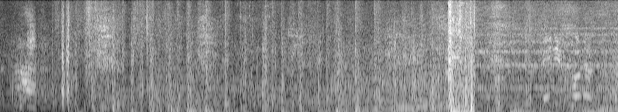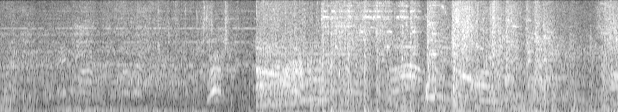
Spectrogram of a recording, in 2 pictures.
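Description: Action-film soundtrack mixing music with effects: a single loud bang about four and a half seconds in, then from about nine seconds a louder, busier stretch of crashes and shouting voices.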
